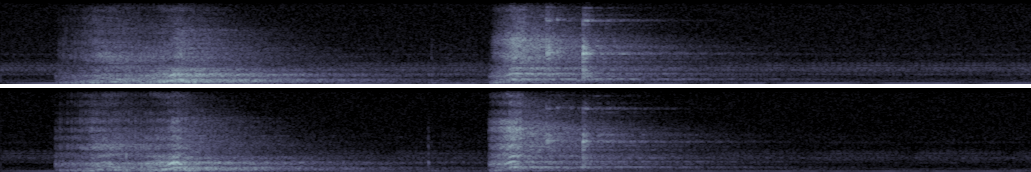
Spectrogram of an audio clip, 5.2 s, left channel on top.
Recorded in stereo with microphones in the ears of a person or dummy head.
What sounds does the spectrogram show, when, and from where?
0.3 s a zipper: 50° right (ahead or behind), 1.5 m
2.7 s a clink: 15° left (ahead or behind), 0.7 m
